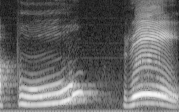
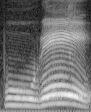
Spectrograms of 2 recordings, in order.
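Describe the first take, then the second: First: पू-रे pulled apart, पू held long; very slow syllables. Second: Said in the usual way. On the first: Shown as a demonstration. Teacher to children, sounding out पूरे very slowly. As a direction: draw out पू then रे. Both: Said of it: "प को ऊ की मात्रा".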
